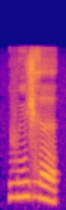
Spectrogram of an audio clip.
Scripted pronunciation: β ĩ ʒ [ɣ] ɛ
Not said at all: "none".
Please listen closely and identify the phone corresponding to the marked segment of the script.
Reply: ɣ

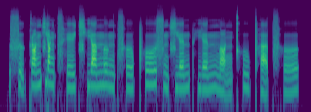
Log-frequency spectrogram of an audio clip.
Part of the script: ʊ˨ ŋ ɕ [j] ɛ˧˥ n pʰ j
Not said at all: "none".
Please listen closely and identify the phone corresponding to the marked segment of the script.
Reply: j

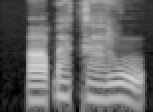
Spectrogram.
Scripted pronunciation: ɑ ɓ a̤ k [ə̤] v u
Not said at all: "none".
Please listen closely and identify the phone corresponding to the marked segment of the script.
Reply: a̤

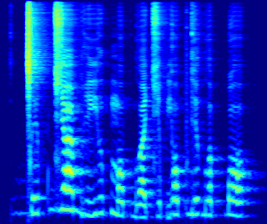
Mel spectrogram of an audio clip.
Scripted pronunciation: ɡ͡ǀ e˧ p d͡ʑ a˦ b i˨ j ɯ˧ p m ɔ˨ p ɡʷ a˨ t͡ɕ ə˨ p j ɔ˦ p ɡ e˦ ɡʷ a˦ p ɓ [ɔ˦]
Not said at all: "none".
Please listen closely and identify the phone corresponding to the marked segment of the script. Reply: ɔ˦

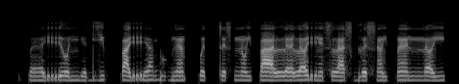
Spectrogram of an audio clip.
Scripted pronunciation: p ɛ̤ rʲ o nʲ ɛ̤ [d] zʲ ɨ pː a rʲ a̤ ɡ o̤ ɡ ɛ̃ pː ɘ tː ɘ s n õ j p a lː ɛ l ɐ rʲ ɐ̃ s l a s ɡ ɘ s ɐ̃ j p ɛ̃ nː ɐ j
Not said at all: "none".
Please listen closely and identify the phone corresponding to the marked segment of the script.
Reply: d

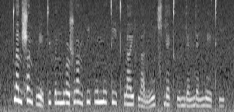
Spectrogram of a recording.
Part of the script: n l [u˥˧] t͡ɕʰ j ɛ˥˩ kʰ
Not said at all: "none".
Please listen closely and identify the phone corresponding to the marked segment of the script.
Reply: u˥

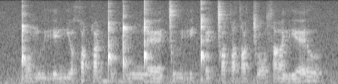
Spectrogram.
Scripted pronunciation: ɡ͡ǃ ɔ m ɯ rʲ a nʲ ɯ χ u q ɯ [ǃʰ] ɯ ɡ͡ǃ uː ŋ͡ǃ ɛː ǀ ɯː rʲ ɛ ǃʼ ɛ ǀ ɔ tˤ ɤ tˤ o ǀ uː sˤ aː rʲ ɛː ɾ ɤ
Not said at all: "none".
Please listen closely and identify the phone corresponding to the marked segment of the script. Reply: ɡ͡ǃ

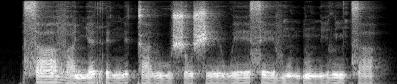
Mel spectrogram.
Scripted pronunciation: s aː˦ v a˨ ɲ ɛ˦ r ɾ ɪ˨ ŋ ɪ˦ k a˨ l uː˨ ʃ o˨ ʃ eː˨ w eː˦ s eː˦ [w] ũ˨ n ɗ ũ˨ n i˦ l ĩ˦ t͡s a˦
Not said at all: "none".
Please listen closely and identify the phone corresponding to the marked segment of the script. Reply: v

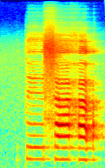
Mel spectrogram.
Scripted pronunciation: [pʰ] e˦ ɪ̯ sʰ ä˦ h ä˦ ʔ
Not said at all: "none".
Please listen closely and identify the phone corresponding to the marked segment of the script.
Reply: p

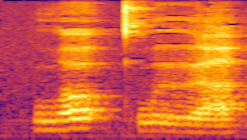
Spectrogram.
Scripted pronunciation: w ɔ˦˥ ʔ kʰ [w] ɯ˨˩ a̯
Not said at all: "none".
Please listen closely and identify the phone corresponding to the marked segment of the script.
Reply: w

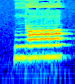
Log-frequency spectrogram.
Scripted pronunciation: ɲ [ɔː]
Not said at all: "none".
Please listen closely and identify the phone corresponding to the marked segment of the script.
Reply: ɔː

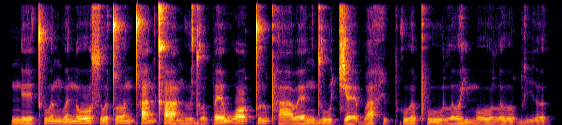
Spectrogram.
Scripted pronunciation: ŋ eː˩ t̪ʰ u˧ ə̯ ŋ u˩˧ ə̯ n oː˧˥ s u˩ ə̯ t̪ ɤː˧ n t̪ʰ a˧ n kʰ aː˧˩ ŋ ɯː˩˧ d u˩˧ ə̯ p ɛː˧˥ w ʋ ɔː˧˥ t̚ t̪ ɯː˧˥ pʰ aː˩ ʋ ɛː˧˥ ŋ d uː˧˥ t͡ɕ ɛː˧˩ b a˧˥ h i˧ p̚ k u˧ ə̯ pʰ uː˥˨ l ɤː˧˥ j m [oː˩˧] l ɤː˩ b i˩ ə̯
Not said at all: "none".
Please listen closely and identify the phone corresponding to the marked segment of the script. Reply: oː˩˧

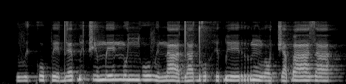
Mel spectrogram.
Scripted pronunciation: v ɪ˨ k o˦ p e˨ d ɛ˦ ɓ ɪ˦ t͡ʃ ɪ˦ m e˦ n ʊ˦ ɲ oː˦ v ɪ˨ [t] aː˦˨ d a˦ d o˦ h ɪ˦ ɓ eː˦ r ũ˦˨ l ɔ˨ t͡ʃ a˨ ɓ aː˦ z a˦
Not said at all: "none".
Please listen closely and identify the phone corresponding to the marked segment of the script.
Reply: n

